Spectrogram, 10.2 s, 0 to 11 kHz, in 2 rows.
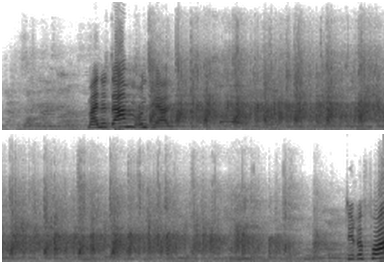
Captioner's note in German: Beifall bei der CDU und dem BÜNDNIS 90/DIE GRÜNEN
